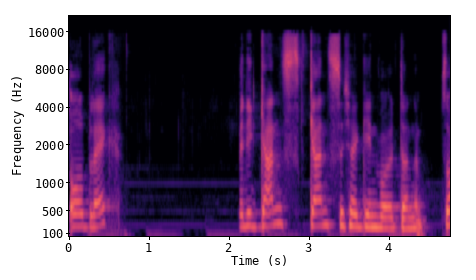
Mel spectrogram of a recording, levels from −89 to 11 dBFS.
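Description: From 3.40 s to the end, de-emphasis applied wrongly: an unneeded treble cut rolls the highs down smoothly, about 11 dB at 10 kHz against 1 kHz, so everything turns dull and muffled.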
